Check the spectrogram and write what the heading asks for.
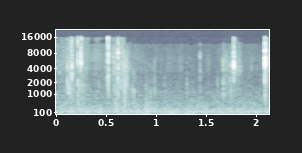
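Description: Faint crinkling of clear plastic packaging and a paper instruction sheet being handled, a few soft crackles about half a second in and again near the end.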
